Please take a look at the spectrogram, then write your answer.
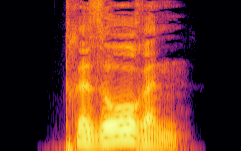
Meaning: dative plural of Tresor
- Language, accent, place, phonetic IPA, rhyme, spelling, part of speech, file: German, Germany, Berlin, [tʁeˈzoːʁən], -oːʁən, Tresoren, noun, De-Tresoren.ogg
